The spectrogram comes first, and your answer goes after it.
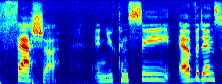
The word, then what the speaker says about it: fascia: technique which emphasizes this photo this is C pronounced fascia and you can see evidence of fascia all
